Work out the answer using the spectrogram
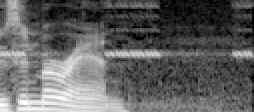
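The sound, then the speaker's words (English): A steady, high-pitched chorus of crickets, cicadas and katydids keeps droning through the whole moment. A person speaks briefly over the start of it, and the insect buzz then carries on alone. “The chorus of crickets, cicadas, katydids, many other sound-making insects, I believe, is now in full swing.”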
